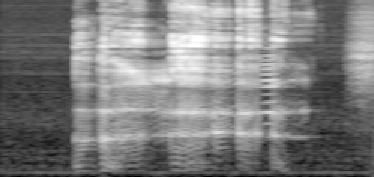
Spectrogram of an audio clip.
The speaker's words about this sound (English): Sorry. Had to burp. Hope that didn't disrupt your eardrums too bad.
